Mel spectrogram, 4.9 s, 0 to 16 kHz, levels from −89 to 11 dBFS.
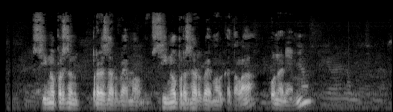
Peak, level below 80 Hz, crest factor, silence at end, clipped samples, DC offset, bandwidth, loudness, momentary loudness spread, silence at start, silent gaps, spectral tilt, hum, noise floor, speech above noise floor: -4 dBFS; -66 dBFS; 20 dB; 0.5 s; under 0.1%; under 0.1%; 11 kHz; -25 LUFS; 8 LU; 0.4 s; none; -5 dB/octave; none; -52 dBFS; 28 dB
